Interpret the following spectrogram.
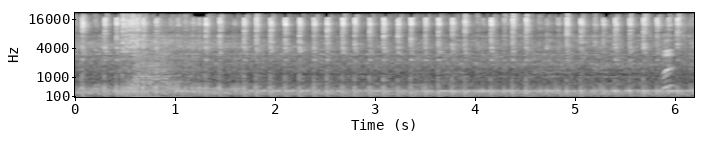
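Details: McCulloch MC49 chainsaw after rebuild on a substitute 090 carburetor, first run in over 40 years, 64°F shop: steady, even high-pitched two-stroke buzz with no misses or surging; runs cleanly and holds speed after an ignition fix.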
